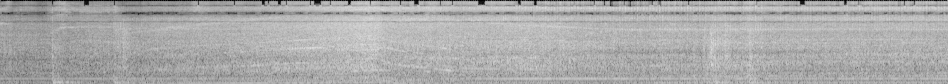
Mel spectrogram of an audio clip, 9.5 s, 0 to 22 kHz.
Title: Salisbury FOGO | 3520 Exhaust Leak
